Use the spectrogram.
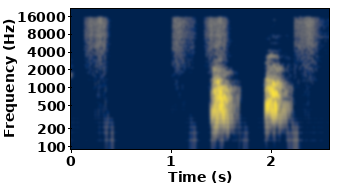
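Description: Minecraft dogs (wolves) barking in the video game, a series of about five short barks in a loose rhythm, a few louder and fuller than the others, with no speech.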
